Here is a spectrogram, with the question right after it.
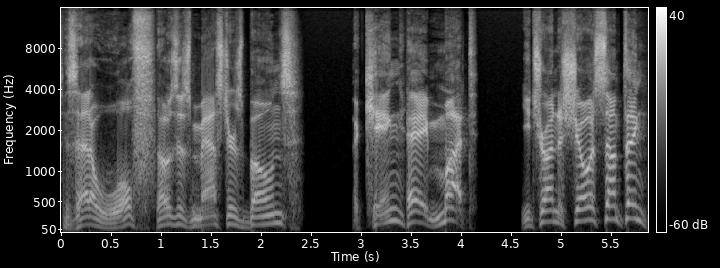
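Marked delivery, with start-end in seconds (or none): none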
